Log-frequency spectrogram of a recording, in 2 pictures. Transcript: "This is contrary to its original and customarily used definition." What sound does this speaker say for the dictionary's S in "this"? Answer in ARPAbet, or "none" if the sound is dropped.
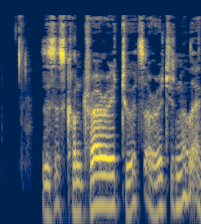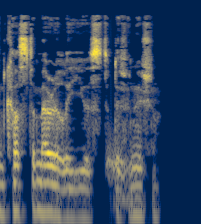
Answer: S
